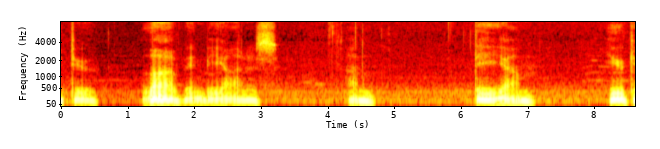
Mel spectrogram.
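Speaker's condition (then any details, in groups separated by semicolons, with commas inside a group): ALS; affects chest and throat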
